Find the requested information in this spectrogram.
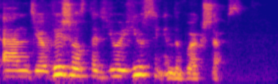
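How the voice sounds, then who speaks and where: This woman's voice is medium in pitch. It has a somewhat breathy quality. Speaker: live stream host. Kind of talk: interview on a live stream. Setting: video call live stream. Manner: fast.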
